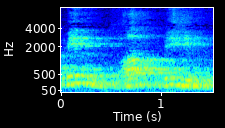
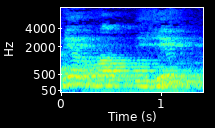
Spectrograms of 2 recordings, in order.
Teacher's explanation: Adapun yang kedua, min rabbihim, yang dibaca mir rabbihim, maka dia berubah, bahkan nunnya hilang, rohnya yang asalnya satu menjadi tasydid menjadi dua.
